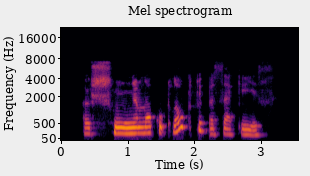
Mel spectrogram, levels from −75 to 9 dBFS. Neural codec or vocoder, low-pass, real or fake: codec, 16 kHz, 8 kbps, FunCodec, trained on Chinese and English, 25 frames a second; 7.2 kHz; fake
